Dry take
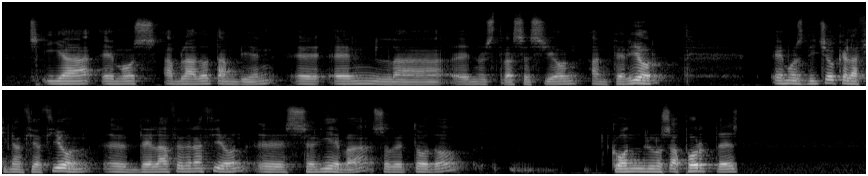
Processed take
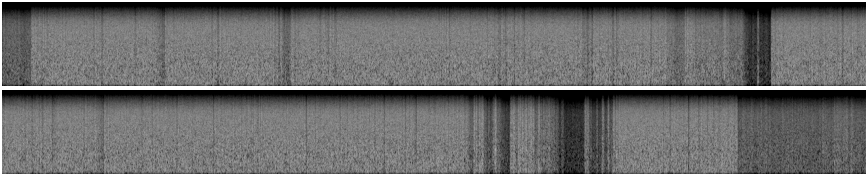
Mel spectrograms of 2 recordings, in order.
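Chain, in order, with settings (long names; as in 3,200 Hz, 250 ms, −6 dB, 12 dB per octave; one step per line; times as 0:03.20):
phase shifter 0.47 Hz, delay 5 ms, feedback 38%
cochlear-implant simulation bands 1
envelope flattener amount 100%
level −5 dB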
